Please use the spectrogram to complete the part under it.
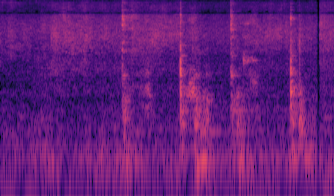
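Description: Onion frying in hot oil for a tempering, a steady sizzle broken by four or five sharp scraping stirs of a spoon against the pan, close and fairly loud.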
